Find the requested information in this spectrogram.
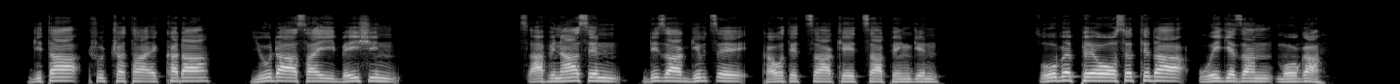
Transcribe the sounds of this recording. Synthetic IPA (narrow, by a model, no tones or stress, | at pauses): ɡɪt̪ɐʃʊt͡ʃːɐt̪ɐɛkːɐd̪ɐ | jʊhʊd̪ɐːsɐjbɛjɪʃɪn | t͡sʼaːfɪnaːsɛn | d̪ɪzaɡɪbt͡sʼɛkɐwɔt̪ɛt͡sːaːke̞ːt͡sːapɛŋɡɛn | t͡sʼuːbɛpːɛo̞ːsɛt̪ːɪd̪ɐwʊjɡɛzɐnmo̞ːɡɐ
